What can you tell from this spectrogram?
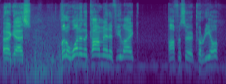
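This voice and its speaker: Quick-talking man in his fifties, high-pitched. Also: background noise. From Southern California. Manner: blunt, quick-talking, joking. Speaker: host. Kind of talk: casual livestream chat.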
